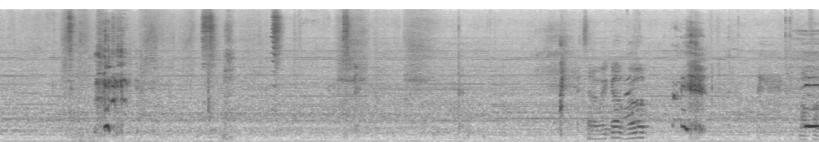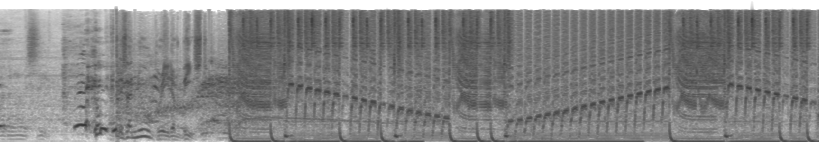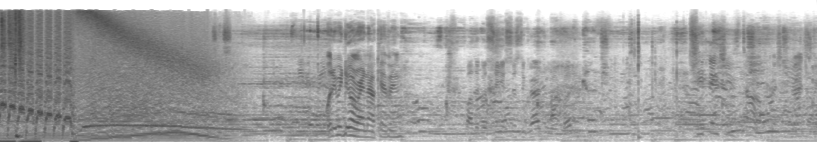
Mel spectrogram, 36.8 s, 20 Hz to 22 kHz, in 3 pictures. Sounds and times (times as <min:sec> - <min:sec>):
Dubstep: 0:15.7 - 0:28.3.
